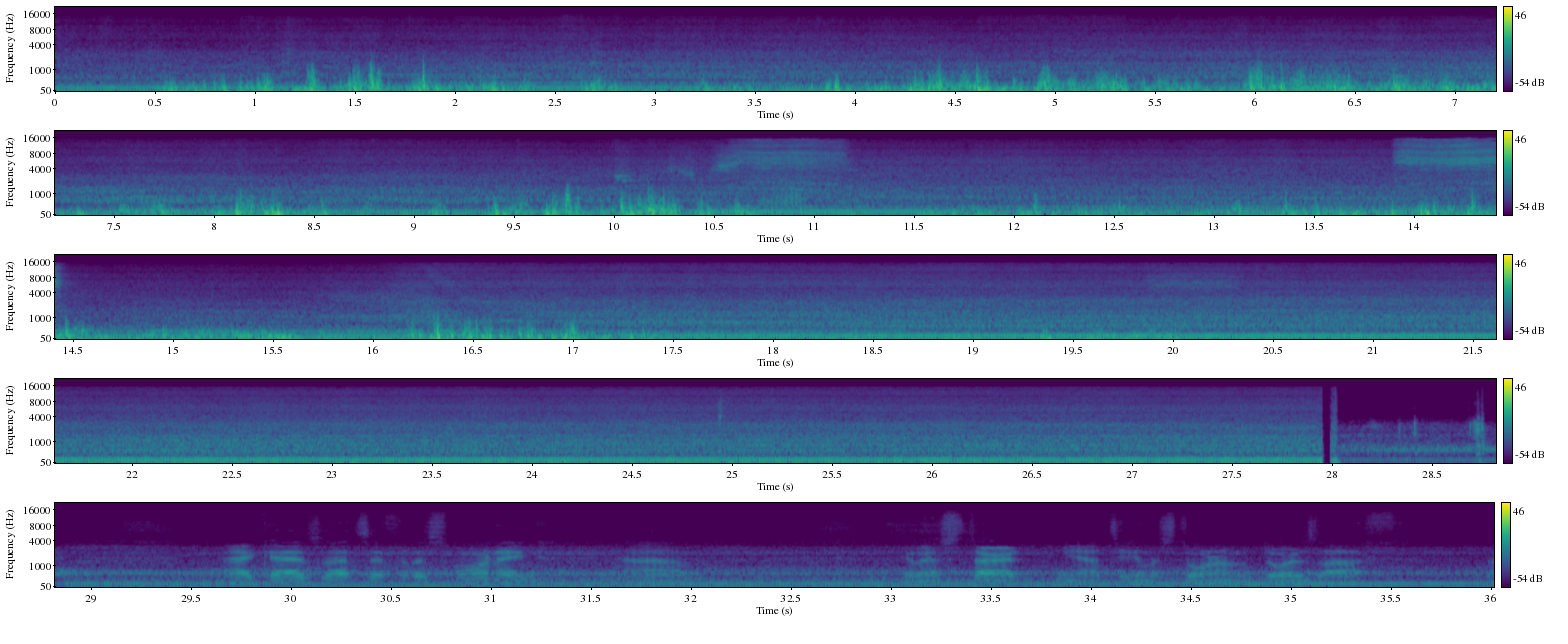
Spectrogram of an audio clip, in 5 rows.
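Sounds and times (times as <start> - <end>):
engine running: 0.0 - 36.0
wind buffeting microphone: 0.4 - 20.9.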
